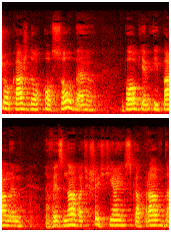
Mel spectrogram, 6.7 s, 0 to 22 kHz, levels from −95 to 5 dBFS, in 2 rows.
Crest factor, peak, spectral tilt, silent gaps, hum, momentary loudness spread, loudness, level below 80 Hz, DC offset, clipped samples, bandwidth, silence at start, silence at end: 18 dB; -2 dBFS; -6 dB/octave; none; none; 11 LU; -21 LUFS; -60 dBFS; under 0.1%; under 0.1%; 14.5 kHz; 0 s; 0 s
